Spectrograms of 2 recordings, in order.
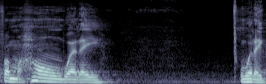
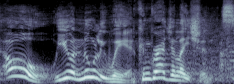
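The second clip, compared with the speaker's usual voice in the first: high, mocking congratulations; condescending old man; 8 semitones higher than usual. Old civil rights man teasing the young comic, condescending. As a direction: pat him on the head with it. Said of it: "he was very condescending".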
